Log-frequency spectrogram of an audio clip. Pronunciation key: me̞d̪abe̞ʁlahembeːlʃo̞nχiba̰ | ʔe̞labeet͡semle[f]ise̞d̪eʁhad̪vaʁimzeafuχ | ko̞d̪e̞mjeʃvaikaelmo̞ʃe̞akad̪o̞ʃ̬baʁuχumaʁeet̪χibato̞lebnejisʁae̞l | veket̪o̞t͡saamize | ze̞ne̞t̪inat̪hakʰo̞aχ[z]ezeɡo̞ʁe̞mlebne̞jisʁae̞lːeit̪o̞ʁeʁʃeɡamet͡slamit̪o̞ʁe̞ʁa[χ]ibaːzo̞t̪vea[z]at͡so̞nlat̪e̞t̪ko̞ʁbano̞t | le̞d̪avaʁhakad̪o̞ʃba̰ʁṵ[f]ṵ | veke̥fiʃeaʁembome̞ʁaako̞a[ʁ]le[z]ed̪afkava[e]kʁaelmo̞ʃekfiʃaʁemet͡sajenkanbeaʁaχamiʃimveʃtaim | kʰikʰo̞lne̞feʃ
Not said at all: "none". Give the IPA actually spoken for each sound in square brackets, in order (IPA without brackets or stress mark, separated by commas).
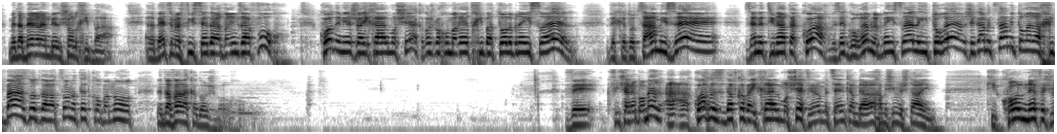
f, v, χ, ʁ, χ, χ, z, i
